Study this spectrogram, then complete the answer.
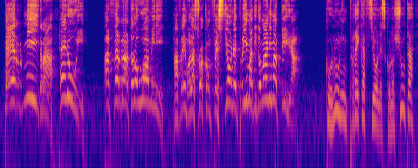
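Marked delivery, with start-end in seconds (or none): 0.0-6.0 very high, loud, strained cries; frenzied high-pitched command; excited accusing shout. A narrator's reading. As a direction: shout the arrest order at the top of your range. Dionus excitedly orders the arrest.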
